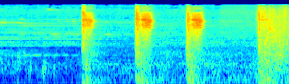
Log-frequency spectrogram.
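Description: A metal blade swishes and clangs in sharp strikes.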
